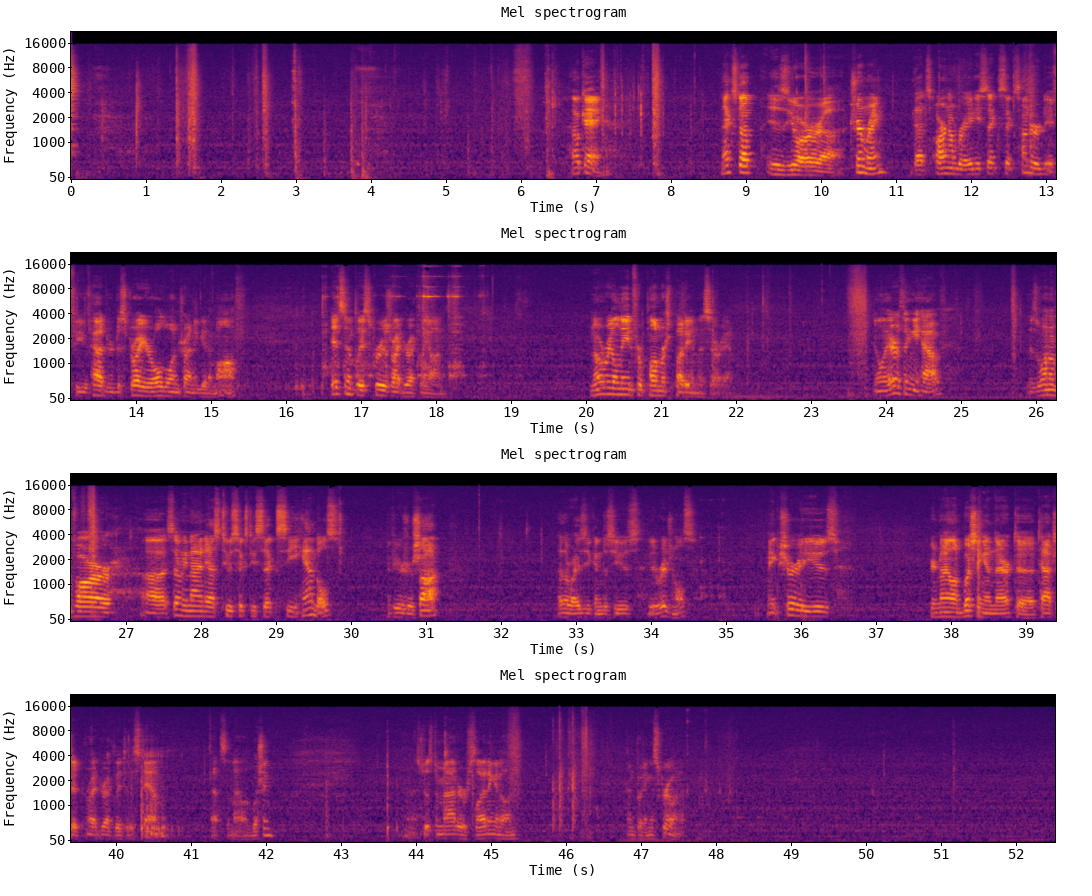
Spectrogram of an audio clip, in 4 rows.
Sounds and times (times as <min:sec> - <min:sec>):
Speech: 0:06.6 - 0:07.2, 0:08.6 - 0:15.4, 0:16.6 - 0:18.2, 0:20.0 - 0:22.0, 0:23.8 - 0:24.9, 0:25.9 - 0:31.2, 0:32.8 - 0:34.6, 0:35.6 - 0:36.7, 0:37.7 - 0:40.7, 0:41.3 - 0:42.2, 0:43.8 - 0:45.4, 0:46.8 - 0:47.6.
